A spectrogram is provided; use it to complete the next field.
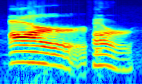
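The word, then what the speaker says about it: AARRR: And it is pronounced R R.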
